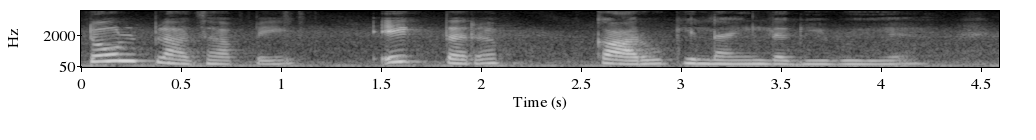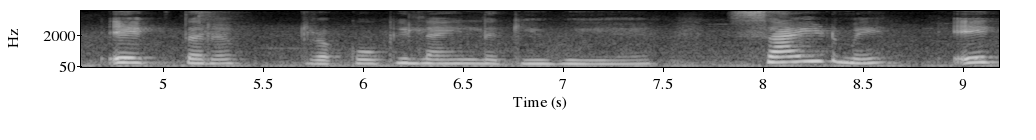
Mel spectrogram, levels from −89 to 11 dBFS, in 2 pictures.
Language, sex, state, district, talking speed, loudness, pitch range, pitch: Hindi, female, Madhya Pradesh, Dhar, 145 wpm, -18 LUFS, 180-230 Hz, 200 Hz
